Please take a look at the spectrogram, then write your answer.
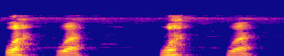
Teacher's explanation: Wahwa bagi Qalun, Abu Am dan Kisai baca dengan bisukunil ha.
